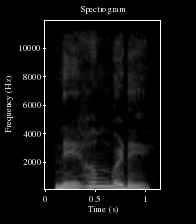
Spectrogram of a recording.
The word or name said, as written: ನೇಹಂಬಡೆ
